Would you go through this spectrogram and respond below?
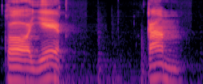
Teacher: Traditionally, these were different sounds, and qain was pronounced gha, but the two sounds have mostly merged. This is like the French J sound, je.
